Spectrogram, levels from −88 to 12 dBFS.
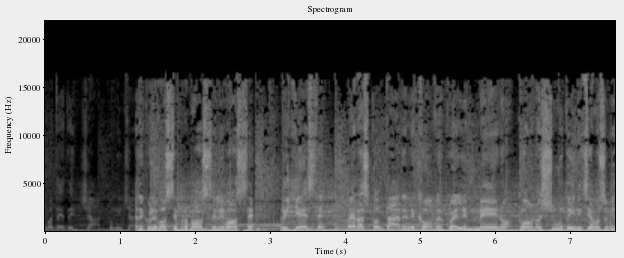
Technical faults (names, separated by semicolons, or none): one channel inverted; train of clicks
